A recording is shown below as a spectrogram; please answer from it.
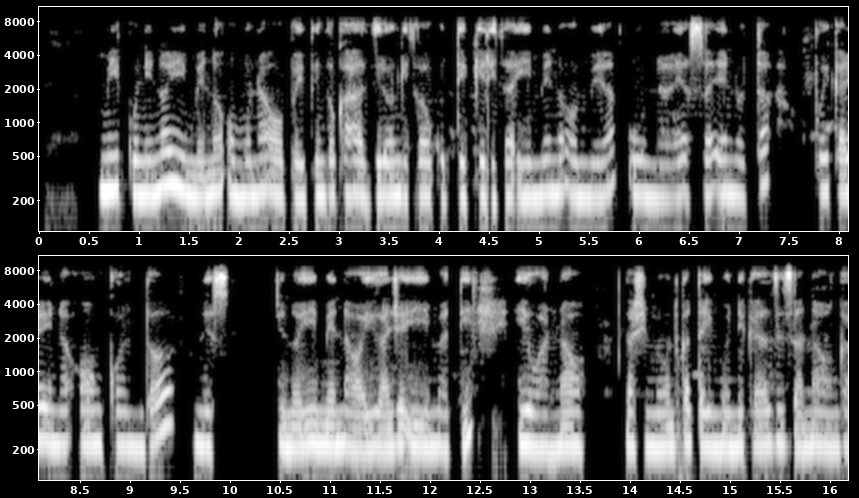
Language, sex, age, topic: Oshiwambo, female, 18-24, agriculture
